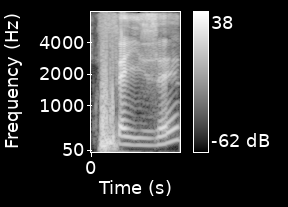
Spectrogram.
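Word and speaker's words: faisaient: La prononciation faisait nous rappelle que faisait, tout en se prononçant fe, s'écrit bien F-A-I-S-A-I-E-N-T pour la terminaison.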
